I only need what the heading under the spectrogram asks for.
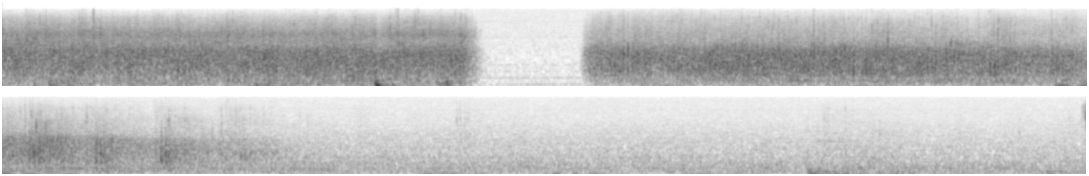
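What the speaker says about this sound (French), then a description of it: "Mesdames et Messieurs, sous vos applaudissements." An audience applauds loudly at the opening of a presidential speech launching a technology initiative, breaking briefly for a moment of near silence before the clapping resumes and gradually fades out.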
